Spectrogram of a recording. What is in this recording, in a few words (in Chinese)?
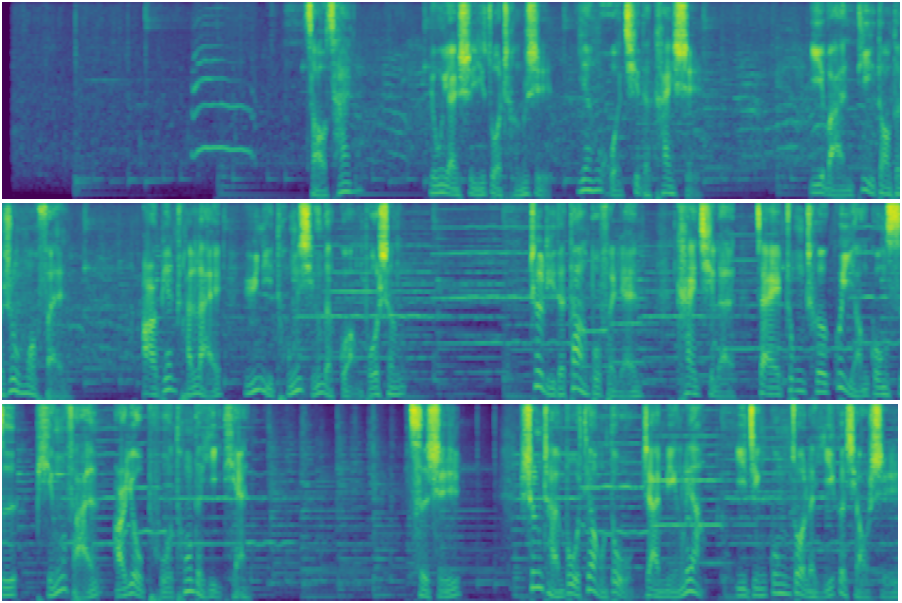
男 舌尖体 早餐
